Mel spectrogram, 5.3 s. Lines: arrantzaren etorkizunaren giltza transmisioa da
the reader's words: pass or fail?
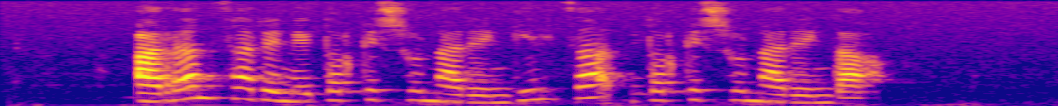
fail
